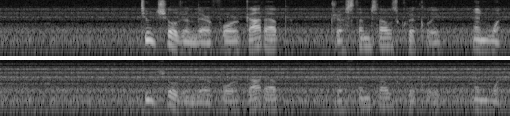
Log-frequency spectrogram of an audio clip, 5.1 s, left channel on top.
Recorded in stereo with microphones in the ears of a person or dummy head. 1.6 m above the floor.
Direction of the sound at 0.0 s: 50° right (ahead or behind).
